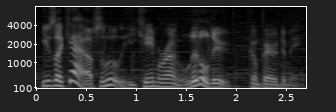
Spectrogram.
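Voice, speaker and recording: A man with a New York accent, hosting a podcast and telling stories in casual chat, animated and swearing freely. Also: mid-range voice, very fast, faint music behind. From United States. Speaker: podcast host.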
